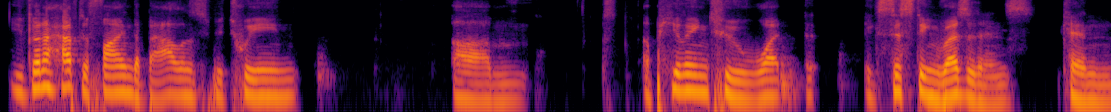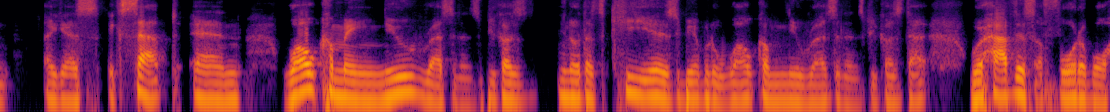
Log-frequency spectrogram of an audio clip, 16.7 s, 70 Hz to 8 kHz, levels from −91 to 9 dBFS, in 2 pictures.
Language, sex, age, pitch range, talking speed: English, male, 30-49, 110-135 Hz, 150 wpm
